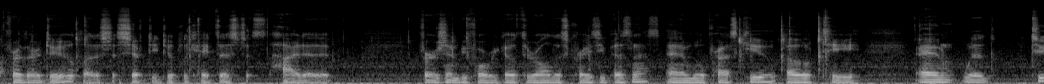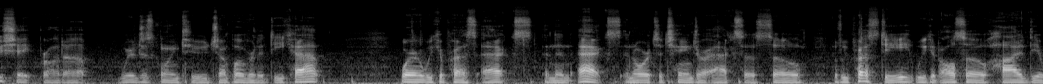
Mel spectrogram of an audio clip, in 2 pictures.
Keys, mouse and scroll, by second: 0.7 shift+d, 1.1 right click, 1.9 h, 2.4 click, 3.9 KP_4, 4.5 KP_7, 5.2-5.9 scroll up 1, 6.0 shift+middle click, 6.2 shift+scroll up 1, 7.4-9.2 typing, 12.6-14.5 drag, 14.5 x, 19.0 d.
